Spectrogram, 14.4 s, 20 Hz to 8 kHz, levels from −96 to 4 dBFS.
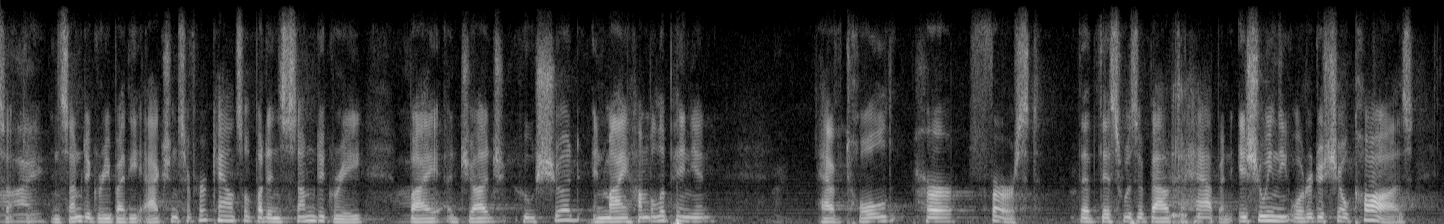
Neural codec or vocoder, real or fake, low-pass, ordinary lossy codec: none; real; 7.2 kHz; Opus, 32 kbps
